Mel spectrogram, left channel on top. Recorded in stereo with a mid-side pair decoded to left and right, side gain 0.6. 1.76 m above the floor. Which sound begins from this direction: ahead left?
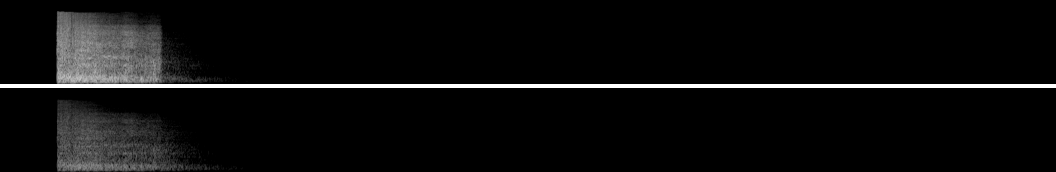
An explosion, at 0.6 s.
